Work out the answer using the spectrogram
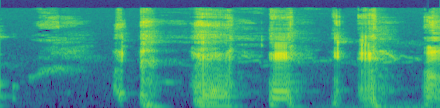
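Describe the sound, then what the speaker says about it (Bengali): An old man in a Bengali village ghost story gives a few close, rough coughs and throat-clearing bursts, several short harsh blasts in a row with brief gaps. "বুড়োর খুব খুব করে খানিকটা কেশে বলল"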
